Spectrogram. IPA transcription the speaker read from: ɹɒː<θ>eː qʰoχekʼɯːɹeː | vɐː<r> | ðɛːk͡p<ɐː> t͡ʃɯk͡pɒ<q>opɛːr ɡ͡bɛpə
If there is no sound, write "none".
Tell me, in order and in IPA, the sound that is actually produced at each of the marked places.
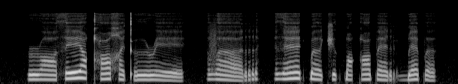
θ, r, əː, q

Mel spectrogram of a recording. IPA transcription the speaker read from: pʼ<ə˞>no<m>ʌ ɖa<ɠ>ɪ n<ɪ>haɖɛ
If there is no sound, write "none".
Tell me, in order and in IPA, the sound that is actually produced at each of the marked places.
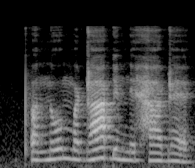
ʌ, m, ɠ, ɪ

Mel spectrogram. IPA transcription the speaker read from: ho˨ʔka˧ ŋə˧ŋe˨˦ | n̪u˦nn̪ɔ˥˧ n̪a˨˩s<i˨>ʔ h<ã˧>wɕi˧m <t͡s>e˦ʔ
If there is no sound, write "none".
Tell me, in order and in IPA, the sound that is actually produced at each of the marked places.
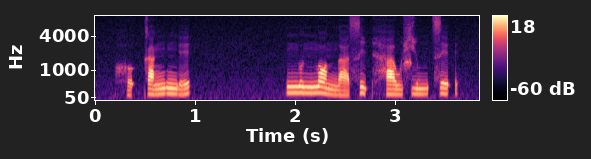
i˦, a˧, t͡s

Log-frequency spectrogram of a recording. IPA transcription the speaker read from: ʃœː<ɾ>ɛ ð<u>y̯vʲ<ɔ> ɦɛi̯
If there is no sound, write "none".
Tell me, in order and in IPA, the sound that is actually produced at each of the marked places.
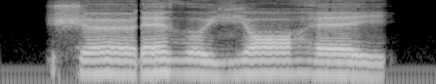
ɾ, o, ɔː

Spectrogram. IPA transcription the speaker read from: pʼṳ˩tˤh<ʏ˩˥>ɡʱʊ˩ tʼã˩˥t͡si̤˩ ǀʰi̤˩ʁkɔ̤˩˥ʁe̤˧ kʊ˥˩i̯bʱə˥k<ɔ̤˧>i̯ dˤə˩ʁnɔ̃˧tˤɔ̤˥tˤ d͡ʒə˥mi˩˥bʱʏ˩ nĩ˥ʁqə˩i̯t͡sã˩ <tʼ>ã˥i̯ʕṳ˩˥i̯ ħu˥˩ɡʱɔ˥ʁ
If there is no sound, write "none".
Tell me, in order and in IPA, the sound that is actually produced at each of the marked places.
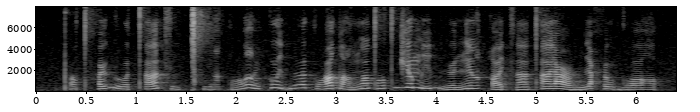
ʏ˩˥, ɔ̤˩˥, tʼ

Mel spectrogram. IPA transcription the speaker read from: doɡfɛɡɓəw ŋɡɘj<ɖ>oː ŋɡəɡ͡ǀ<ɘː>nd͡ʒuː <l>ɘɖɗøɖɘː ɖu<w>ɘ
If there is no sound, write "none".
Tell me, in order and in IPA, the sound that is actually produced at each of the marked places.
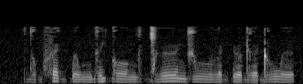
ɡ, øː, l, w

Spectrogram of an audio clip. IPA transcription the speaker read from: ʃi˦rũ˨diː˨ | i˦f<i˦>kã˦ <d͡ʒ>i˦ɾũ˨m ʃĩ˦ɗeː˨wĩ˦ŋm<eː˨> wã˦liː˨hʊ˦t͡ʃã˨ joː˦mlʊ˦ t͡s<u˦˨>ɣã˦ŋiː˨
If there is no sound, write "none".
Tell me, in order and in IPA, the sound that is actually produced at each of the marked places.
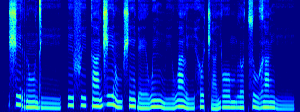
i˦, d͡ʒ, iː˨, u˦˨

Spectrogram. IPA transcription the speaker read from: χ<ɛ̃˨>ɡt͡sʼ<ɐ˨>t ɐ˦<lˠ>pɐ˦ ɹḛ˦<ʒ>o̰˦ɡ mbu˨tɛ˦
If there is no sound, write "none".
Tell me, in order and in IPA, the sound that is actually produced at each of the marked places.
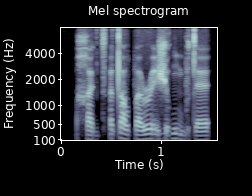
ɛ˨, ɐ˦, lˠ, ʒ

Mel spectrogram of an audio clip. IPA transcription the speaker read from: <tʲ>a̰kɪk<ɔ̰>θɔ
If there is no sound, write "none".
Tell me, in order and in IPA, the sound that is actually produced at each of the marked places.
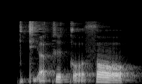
tʲ, ɔ̰

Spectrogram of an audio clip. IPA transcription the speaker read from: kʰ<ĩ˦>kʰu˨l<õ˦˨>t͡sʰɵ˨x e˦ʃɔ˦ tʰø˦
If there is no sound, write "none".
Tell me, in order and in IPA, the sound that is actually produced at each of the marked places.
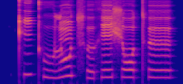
i˦, õ˦

